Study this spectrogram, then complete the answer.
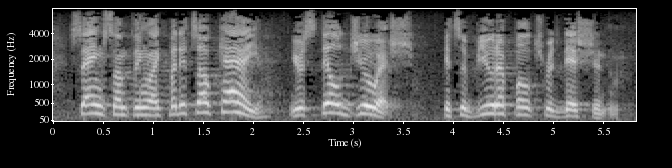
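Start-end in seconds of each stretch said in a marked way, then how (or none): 1.2-5.7 phony put-on Yiddish accent. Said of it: "generally with a phony Yiddish accent".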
